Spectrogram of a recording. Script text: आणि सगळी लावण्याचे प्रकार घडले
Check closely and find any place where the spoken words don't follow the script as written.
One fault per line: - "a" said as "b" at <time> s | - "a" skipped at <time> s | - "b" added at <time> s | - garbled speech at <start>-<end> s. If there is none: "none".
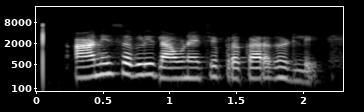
none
